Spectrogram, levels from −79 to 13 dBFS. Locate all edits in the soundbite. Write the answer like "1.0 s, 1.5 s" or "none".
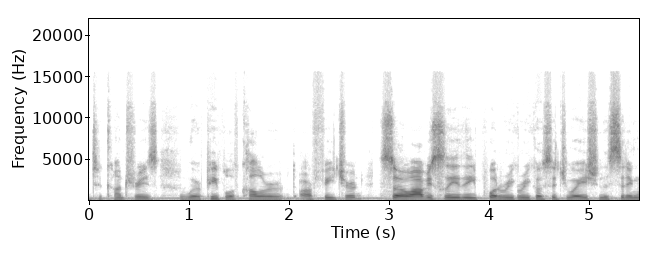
0.9 s, 2.1 s, 2.8 s, 4.3 s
